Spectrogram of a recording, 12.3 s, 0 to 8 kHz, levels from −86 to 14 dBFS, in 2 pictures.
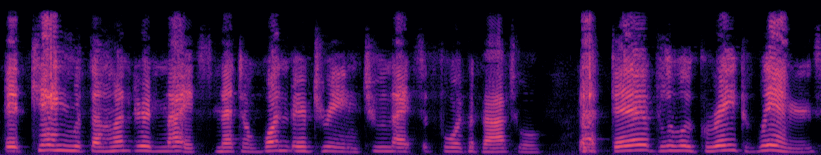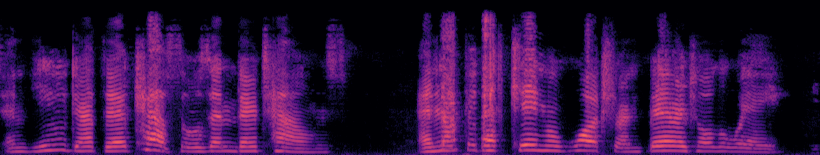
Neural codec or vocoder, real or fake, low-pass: codec, 24 kHz, 0.9 kbps, WavTokenizer, medium music audio release; fake; 7.2 kHz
